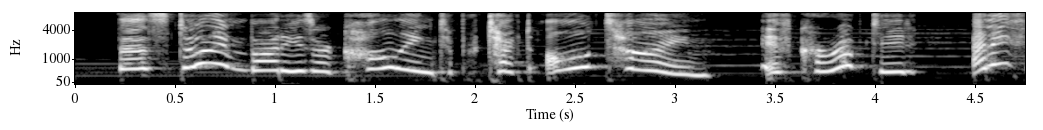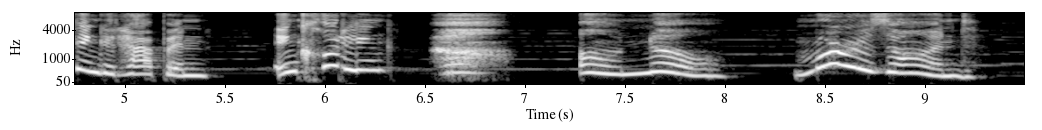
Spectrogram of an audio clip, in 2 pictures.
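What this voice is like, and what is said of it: Female gnome character voice. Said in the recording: “try to do the Chromie voice because I'm actually pretty good at a female gnome voice ... it's horrible”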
